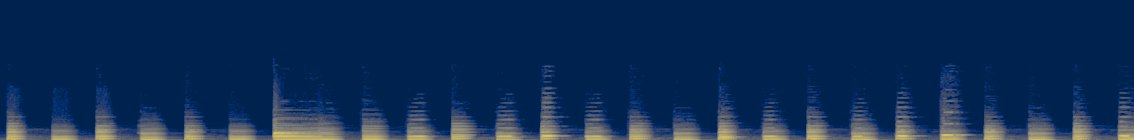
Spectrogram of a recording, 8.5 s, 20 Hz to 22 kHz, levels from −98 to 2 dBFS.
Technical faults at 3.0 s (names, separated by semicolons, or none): none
